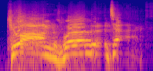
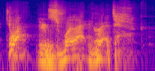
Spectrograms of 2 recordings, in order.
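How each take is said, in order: First: Shrieking warrior cry, high and loud; high shrill alarm call. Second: Screechy voice. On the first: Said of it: "she's like". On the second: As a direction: redo it as Screechy. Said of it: "she would say it more like Screechy". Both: Acted.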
